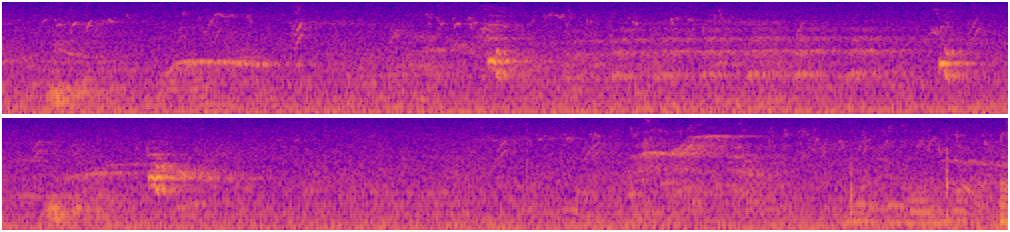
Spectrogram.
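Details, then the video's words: Common raven (Corvus corax) in vocal mimicry of speech, giving a few hoarse word-like utterances resembling "hola", spaced a couple of seconds apart over a steady background hiss. "common raven (Corvus corax) says "hola""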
